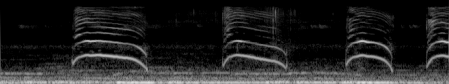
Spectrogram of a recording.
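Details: Kitten crying loudly for its mother after being left alone, used as a lure call for other cats; four arched meows rising then falling, strongly harmonic, spaced about a second apart over low steady background hum.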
